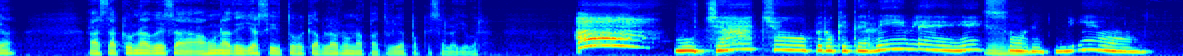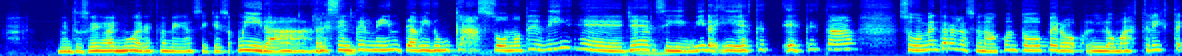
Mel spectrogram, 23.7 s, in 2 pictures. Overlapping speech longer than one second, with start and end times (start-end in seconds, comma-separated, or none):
none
